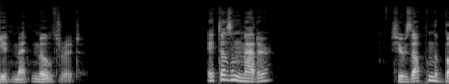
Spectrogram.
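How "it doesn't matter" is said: higher-pitched wife's voice; wife dismissive. A narrator's reading. Wife dismisses the forgotten meeting, high voice.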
